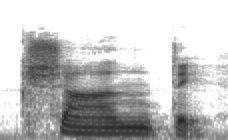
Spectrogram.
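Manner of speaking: क्षांति begun with k plus sh, "kshanti"; correct ksh onset. Shown as a demonstration. Teacher correcting learners: क्षांति as "kshanti". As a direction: say क्षांति with a clear k before sh. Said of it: "शांति भी नहीं".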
